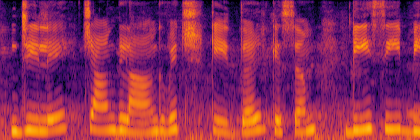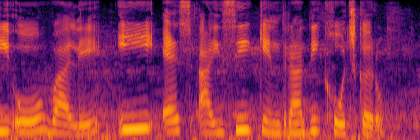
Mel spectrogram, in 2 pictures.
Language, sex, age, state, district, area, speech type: Punjabi, female, 18-30, Punjab, Ludhiana, urban, read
